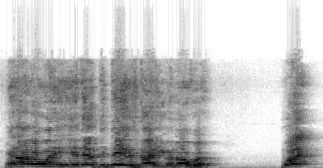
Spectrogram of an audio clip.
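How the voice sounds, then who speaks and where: A man playing a gruff, blustering, bossy 1930s newspaper editor with hard-boiled slang in an old-time radio drama. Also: very high-pitched, fairly quick, pushed and bright. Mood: barking, impatient. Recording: distant roomy recording with faint noise.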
